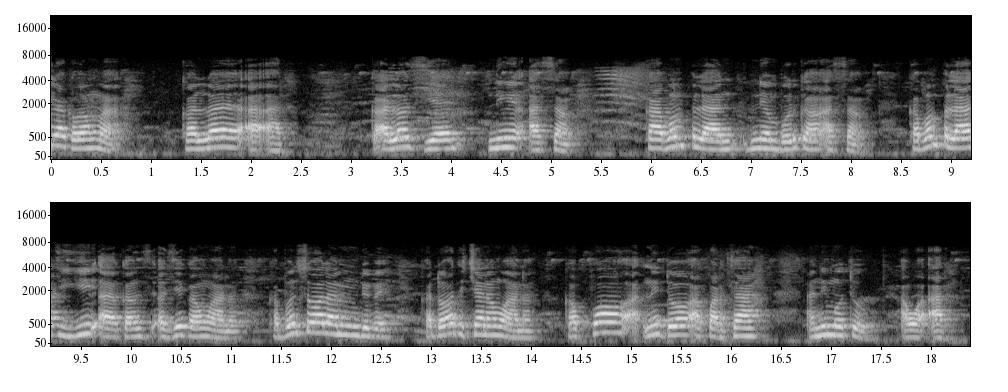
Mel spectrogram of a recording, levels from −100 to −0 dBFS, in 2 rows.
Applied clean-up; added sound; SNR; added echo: none; none; none; none.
